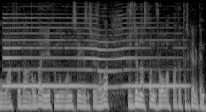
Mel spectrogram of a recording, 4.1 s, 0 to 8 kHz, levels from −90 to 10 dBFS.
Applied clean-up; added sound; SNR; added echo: none; Wind instrument, woodwind instrument; 2 dB; none.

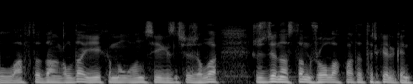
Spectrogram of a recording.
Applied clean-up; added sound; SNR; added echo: none; none; none; none.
